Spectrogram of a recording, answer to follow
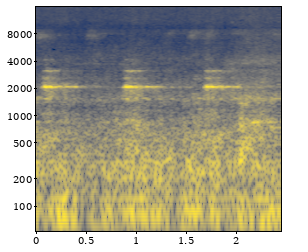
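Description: Low, steady rumble of airport terminal ambience, with a short high tone that repeats about once a second.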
